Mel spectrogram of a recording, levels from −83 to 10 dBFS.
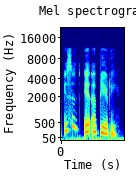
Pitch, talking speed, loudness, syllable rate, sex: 215 Hz, 190 wpm, -18 LUFS, 4.7 syllables/s, female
